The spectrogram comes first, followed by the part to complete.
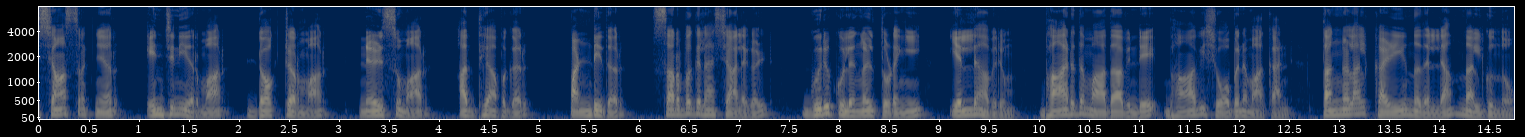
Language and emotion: Malayalam, neutral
